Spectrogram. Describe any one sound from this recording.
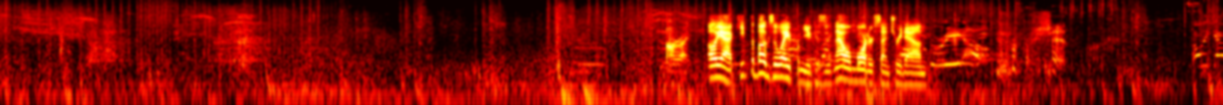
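Explosions boom in a game.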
